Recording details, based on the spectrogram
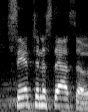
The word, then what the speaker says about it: Santonastasso: I got to say your last name correct. You got to tell me. – Santonastasso. It was close. It was good. – Santonastasso. – Yeah, perfect.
